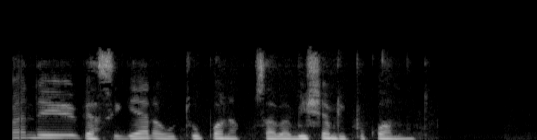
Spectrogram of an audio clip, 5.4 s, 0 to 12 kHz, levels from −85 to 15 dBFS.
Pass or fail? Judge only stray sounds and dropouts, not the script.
pass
